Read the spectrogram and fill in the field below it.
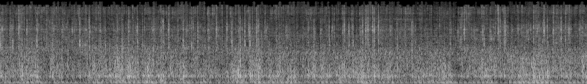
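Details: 2018 BMW F800R motorcycle idling with a fast, light metallic rattle; chain guard suspected as the source; rattle at idle.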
